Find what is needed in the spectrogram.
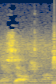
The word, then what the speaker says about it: Jacques: How do you say it again? – Jacques. – Jacques, okay. Jacques de Saint Germain.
